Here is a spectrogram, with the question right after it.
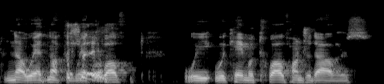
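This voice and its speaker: Man in his forties, very low voice, monotone, dry close sound, rambling interview storytelling. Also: fairly quick, no echo, poor audio. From Ukraine. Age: 40s. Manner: meandering, restarts, repeats "the bottom line is". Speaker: interview guest.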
